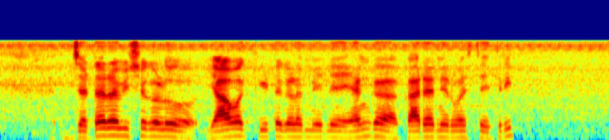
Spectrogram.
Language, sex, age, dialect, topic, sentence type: Kannada, male, 18-24, Dharwad Kannada, agriculture, question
